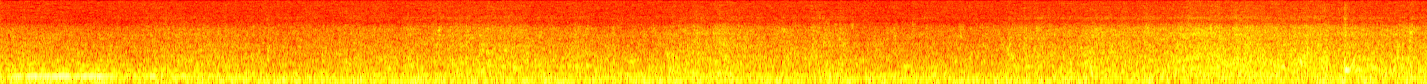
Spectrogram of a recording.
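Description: Wind blowing across the microphone, a steady rushing noise with a low rumble beneath it. A short low tone sounds in the first half second.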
